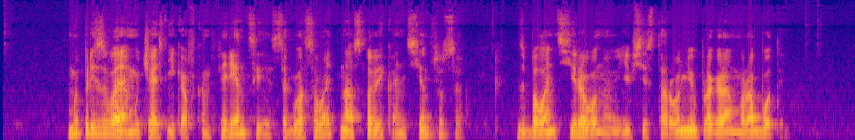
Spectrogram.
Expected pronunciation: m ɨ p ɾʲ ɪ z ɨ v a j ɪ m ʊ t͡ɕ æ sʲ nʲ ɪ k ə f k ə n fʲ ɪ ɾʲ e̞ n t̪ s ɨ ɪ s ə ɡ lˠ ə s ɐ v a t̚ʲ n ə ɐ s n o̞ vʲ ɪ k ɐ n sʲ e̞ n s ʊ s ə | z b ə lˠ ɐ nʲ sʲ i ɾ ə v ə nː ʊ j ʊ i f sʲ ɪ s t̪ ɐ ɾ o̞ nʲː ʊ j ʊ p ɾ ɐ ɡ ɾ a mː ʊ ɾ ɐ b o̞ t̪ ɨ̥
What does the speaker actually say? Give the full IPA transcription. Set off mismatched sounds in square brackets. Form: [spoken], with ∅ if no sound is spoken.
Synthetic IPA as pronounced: m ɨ p ɾʲ ɪ z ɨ v a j ɪ m ʊ t͡ɕ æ sʲ nʲ ɪ k ə f k ə n fʲ ɪ ɾʲ e̞ n t̪ s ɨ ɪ s ə ɡ lˠ ə s ɐ v a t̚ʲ n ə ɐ s n o̞ vʲ ɪ k ɐ n sʲ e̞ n s ʊ s ə | z b ə lˠ ɐ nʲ sʲ i ɾ ə v ə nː ʊ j ʊ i f sʲ ɪ s t̪ ɐ ɾ o̞ nʲː ʊ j ʊ p ɾ ɐ ɡ ɾ a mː ʊ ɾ ɐ b o̞ t̪ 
